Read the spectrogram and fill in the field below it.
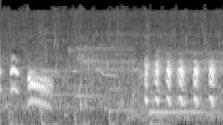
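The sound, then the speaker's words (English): A male black rail gives its territorial and mating call: two sharp, squeaky notes, then after a brief pause a quick run of about six clipped, evenly spaced chirps, clear with no voices. “The small as a sparrow and usually quiet as a mouse, black rail, Lateralis jamesensis.”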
